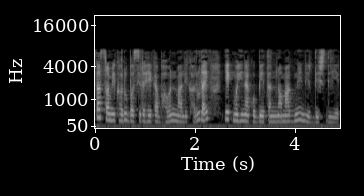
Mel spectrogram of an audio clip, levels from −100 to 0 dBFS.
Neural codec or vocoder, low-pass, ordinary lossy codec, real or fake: none; 7.2 kHz; none; real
